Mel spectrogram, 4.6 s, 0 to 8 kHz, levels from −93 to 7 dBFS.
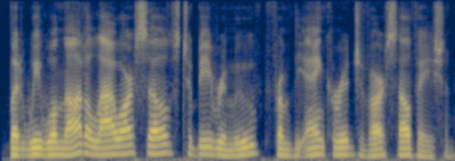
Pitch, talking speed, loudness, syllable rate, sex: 125 Hz, 195 wpm, -16 LUFS, 5.7 syllables/s, male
